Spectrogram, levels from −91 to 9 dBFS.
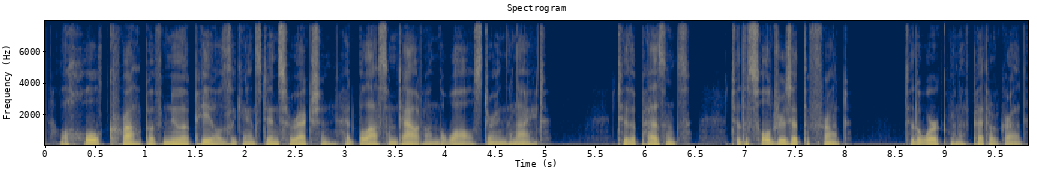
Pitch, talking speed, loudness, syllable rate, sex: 100 Hz, 185 wpm, -20 LUFS, 5.7 syllables/s, male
